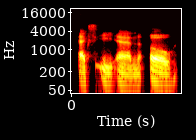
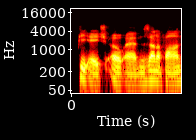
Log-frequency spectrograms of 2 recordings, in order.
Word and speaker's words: Xenophon: I have read, we've just gone over a dialogue written by Xenophon, spelled with an X, Xenophon, Xenophon, who is a fascinating figure.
